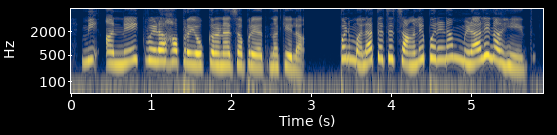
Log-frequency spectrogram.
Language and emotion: Marathi, sad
